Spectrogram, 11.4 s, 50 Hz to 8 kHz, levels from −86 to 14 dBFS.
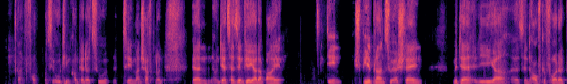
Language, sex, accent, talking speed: German, male, German, 120 wpm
